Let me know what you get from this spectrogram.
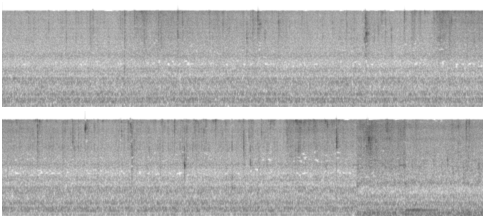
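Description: Batter-coated chicken wings deep-frying in a pan of hot oil, a steady sizzle as more wings are lowered in. About eleven seconds in, a louder low rumble joins the sizzle.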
